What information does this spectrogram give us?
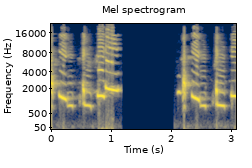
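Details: Black-hooded oriole flock call used as a lure. Two rapid phrases of strong fluty notes, each falling in pitch before a final rising whistle, separated by a brief silence.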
